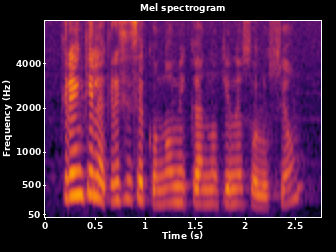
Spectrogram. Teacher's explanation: esa es una pregunta y el tono final es ascendente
